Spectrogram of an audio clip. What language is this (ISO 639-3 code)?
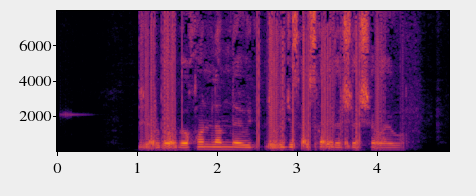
pus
